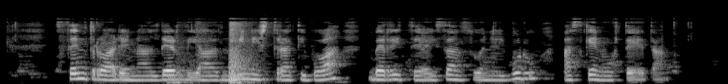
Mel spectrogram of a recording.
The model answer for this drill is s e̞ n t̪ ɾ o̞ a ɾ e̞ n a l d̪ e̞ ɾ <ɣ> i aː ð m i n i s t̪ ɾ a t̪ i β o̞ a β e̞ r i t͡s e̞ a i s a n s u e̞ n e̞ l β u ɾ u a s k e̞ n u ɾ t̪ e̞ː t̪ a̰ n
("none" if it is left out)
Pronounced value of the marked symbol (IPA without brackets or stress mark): ð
